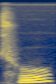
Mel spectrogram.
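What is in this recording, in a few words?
"chu", Mandarin Chinese pinyin voice, second tone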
